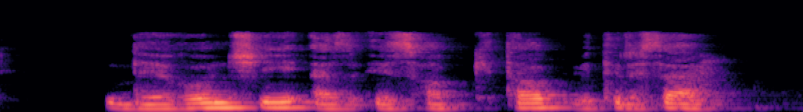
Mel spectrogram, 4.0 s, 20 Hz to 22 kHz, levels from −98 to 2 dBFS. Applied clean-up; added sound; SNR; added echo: none; none; none; reverberation time 0.3 s.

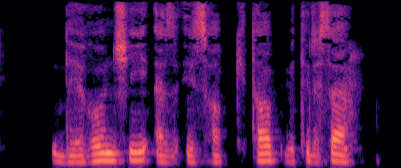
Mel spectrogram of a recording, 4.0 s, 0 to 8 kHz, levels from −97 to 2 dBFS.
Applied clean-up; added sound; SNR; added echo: none; none; none; none.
